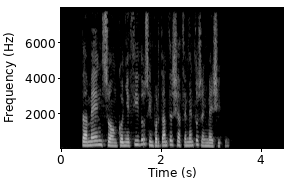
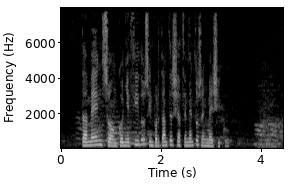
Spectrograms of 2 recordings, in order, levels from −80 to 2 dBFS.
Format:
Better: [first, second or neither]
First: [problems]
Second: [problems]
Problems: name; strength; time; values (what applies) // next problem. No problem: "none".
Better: second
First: noise reduction (neural mask model DeepFilterNet 3)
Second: none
